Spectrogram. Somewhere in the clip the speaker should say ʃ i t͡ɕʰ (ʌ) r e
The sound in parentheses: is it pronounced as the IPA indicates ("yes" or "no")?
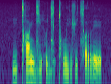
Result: yes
